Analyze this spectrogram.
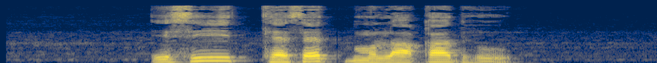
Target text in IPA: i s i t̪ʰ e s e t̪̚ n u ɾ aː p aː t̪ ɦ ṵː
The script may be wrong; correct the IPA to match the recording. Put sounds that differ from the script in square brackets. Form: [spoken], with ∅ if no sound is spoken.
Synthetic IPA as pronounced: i s i t̪ʰ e s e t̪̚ [m] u [l] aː [q] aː t̪ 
